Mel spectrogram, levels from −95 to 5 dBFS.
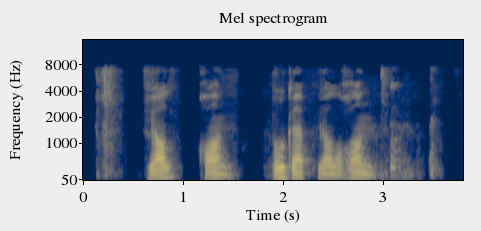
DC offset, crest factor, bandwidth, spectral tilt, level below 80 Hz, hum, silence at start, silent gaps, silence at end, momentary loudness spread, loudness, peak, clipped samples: under 0.1%; 22 dB; 8 kHz; -6 dB/octave; -66 dBFS; none; 0.2 s; 0.45-0.54 s, 1.02-1.09 s, 1.66-1.74 s; 0.3 s; 17 LU; -26 LUFS; -6 dBFS; under 0.1%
